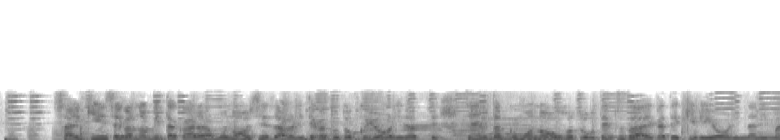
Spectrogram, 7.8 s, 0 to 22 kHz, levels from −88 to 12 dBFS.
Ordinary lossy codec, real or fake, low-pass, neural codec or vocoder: none; real; none; none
